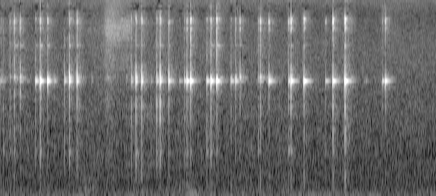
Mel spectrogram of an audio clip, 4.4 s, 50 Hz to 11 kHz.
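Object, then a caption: Ceramic coffee mug. An empty, hollow white ceramic mug printed with "COFFEE" is held in one hand and tapped with the fingernails of the other. About seventeen quick, light clicks sound in an uneven rhythm, each with a bright, glassy tick near 2.7 kHz. Each tap dies away almost at once, leaving only faint low background noise between them.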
